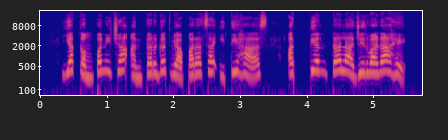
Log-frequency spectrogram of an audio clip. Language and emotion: Marathi, disgusted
